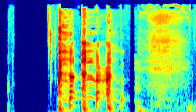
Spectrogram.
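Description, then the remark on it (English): A quick run of three or four loud coughs, then a breathy, rasping exhale trailing off. No talking. “I cough when I lie.”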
